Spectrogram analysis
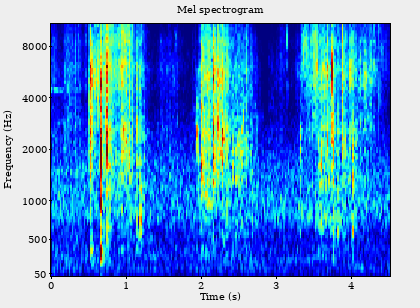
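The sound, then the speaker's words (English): A male elephant being fed palm crunches the fronds: three bursts of dry, splintering, crackling chews with brief pauses between, fairly loud with bright snapping highs, no talking. “He's going to give you some good crunching sounds here.”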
